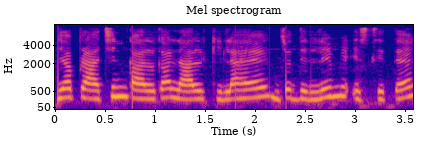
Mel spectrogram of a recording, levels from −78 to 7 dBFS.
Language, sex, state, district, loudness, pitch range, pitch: Hindi, female, Uttar Pradesh, Varanasi, -15 LUFS, 255-295 Hz, 275 Hz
